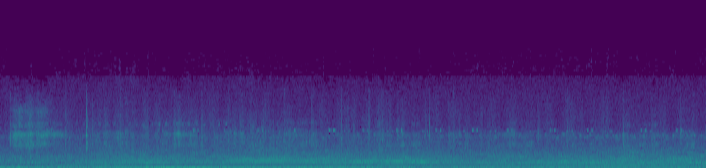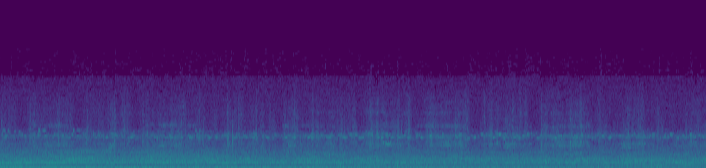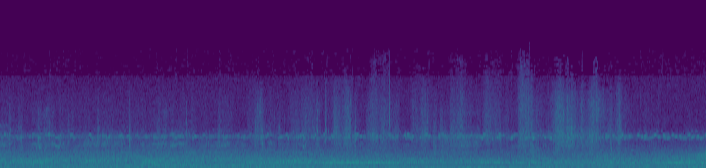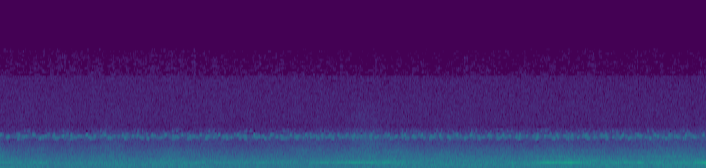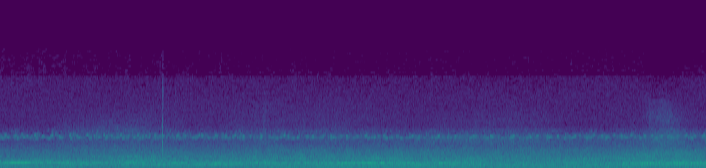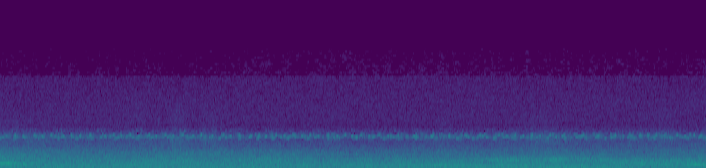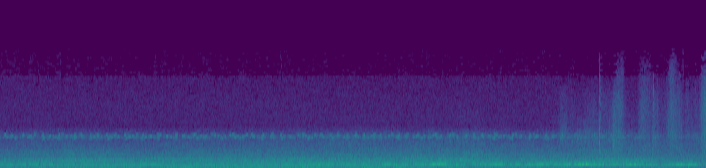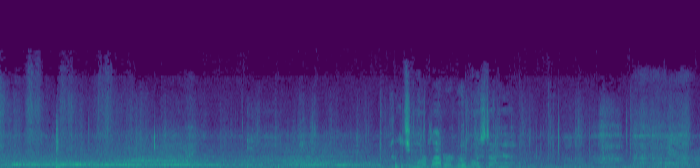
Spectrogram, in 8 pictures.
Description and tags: walkingcritter roadnoise
ambient, field-recording, road, walking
